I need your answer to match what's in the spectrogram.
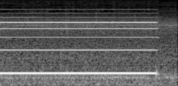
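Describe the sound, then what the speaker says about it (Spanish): A digital electronics lab alarm gives one steady, continuous electronic beep tone, loud and alone for about three seconds, then cuts off abruptly and leaves faint room hiss. "cuando está abierta la puerta, suena la alarma"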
